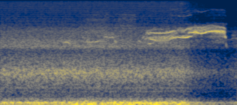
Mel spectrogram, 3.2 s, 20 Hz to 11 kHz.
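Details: Bald eagle at the West End site, filmed by a live nature cam on 12 September 2023 at 04:28; a thin whistled note wavers and rises into a high, sustained piping tone, over a steady low rumble of wind or distant traffic.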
